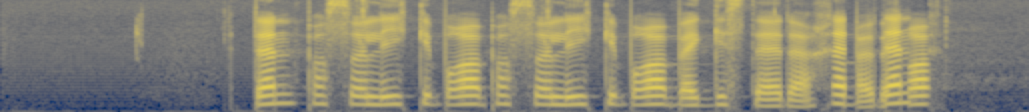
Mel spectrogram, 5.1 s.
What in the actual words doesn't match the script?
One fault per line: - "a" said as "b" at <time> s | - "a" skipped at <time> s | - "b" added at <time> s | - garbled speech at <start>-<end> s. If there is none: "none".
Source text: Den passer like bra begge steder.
- "passer like bra" added at 2.4 s
- garbled speech at 4.1-4.6 s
